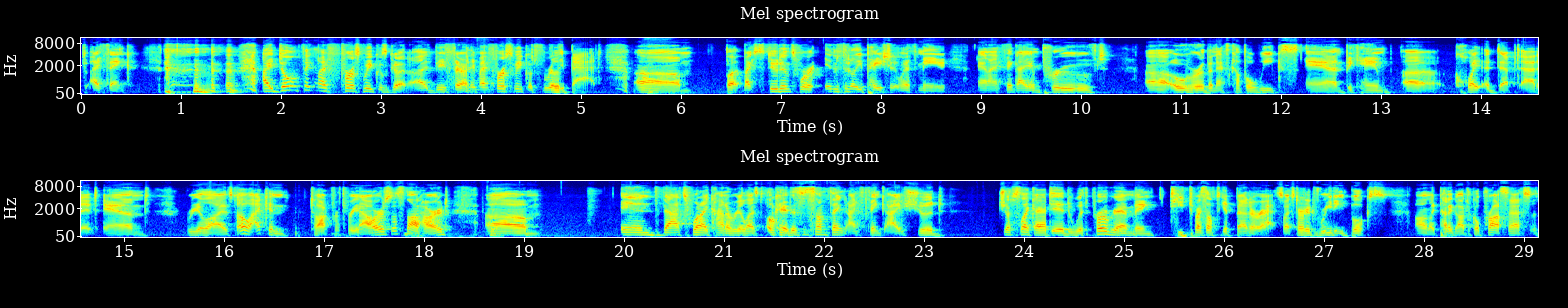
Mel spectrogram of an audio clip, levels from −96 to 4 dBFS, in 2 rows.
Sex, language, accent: male, English, American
